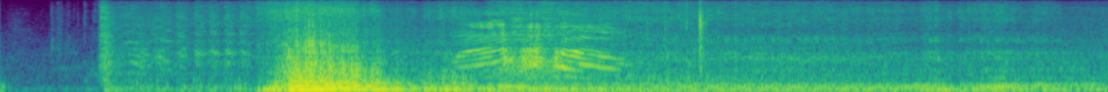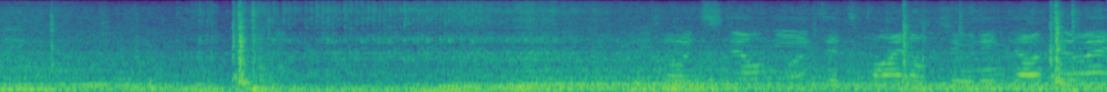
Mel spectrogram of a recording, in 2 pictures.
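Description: Foxbody Mustang DOHC build engine cranking and catching, then a loud rev that settles into a rough, lumpy idle. People speak faintly in the background.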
